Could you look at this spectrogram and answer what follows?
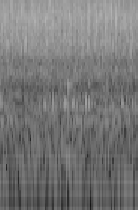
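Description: Water runs from a tap in a video game as a character takes a drink, a steady close trickle and splash that flows continuously for a moment.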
